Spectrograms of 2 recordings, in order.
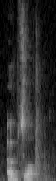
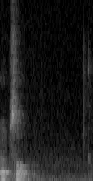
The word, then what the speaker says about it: absorb: ابزارب، ابزارب اس لفظ کے دو تلفظ ہیں، ابزارب اور ابسارب، ابزارب یا ابسارب۔ اس کے معنی ہوتے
